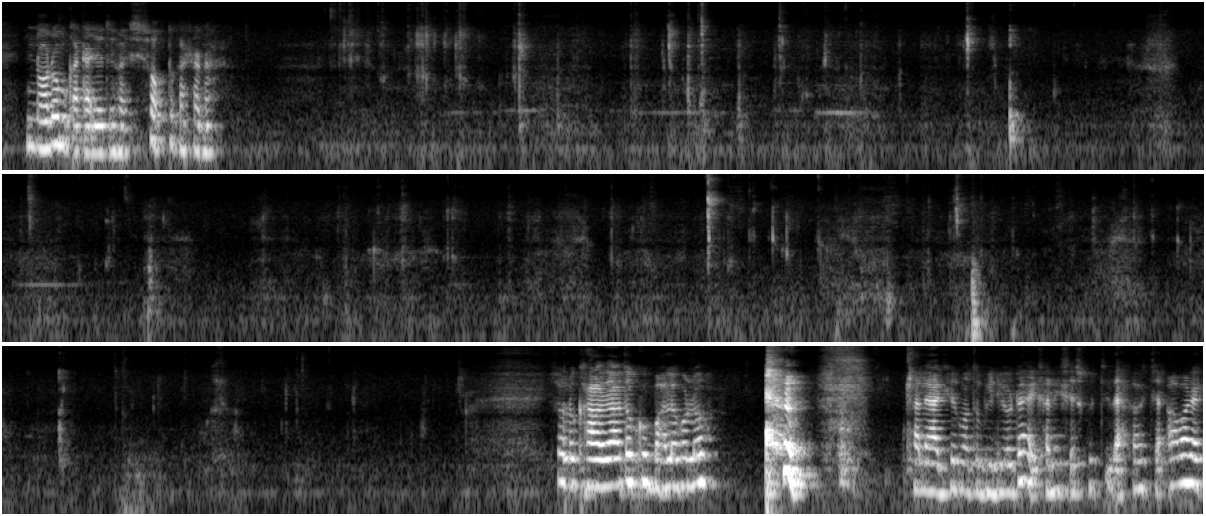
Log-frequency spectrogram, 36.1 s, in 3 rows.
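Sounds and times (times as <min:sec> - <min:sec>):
person chewing and biting: 0:02.8 - 0:28.7.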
